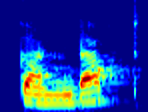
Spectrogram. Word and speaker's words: conduct: basically the first right con is given the primary stress and duct follows it that is the secondary stress now conduct con is again given the secondary stress and duct is basically given the prominence spoken for a longer period of time so therefore it is going to change the meaning conduct is behavioral pattern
